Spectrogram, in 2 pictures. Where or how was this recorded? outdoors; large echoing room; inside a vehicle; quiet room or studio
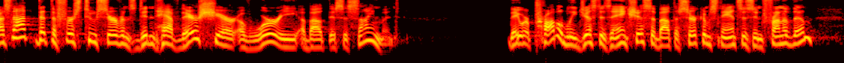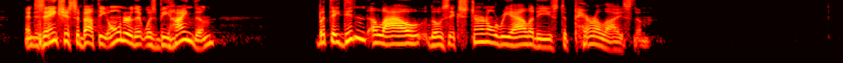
large echoing room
